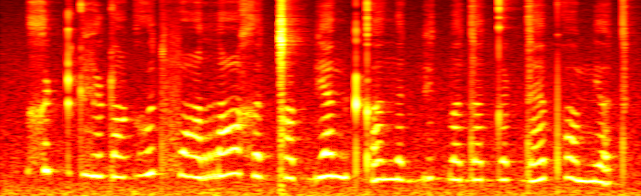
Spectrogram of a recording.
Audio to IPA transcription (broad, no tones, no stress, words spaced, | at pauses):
xəʈd̪ʊʈvʲɒʈɑ ɡʱʊd fɑ rɑxədǀɑʈ bʲæn̪əʈkʼɜn̪ɛd bʲʊdbɜdɜdd̪æʈ dɛpʰɒ mʲəd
